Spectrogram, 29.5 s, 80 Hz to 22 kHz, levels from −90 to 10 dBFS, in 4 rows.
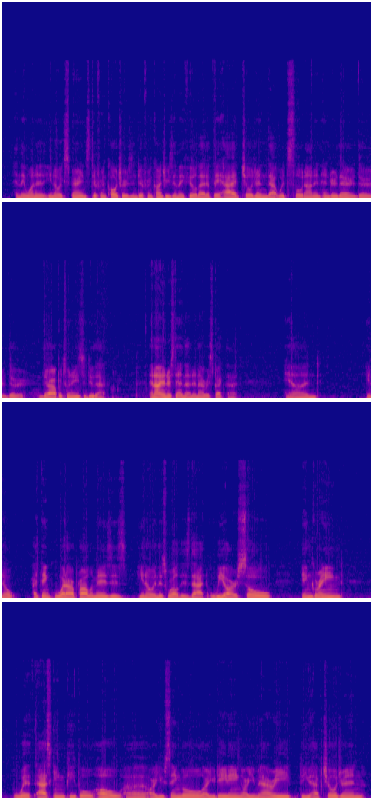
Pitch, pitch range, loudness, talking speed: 105 Hz, 105-110 Hz, -35 LUFS, 165 wpm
